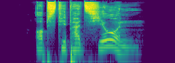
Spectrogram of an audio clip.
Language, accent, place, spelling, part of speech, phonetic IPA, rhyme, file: German, Germany, Berlin, Obstipation, noun, [ɔpstipaˈt͡si̯oːn], -oːn, De-Obstipation.ogg
- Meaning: constipation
